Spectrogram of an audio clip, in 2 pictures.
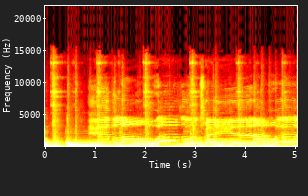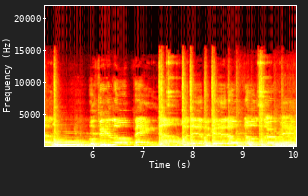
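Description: Live band performance: a woman singing over strummed acoustic guitar, electric guitar, violin and drums.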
